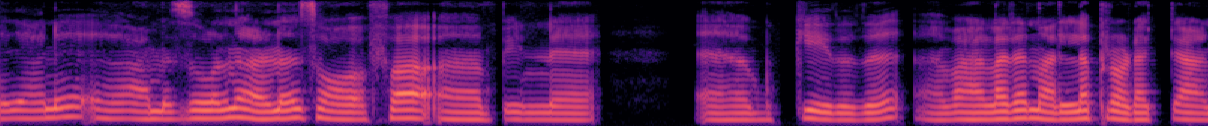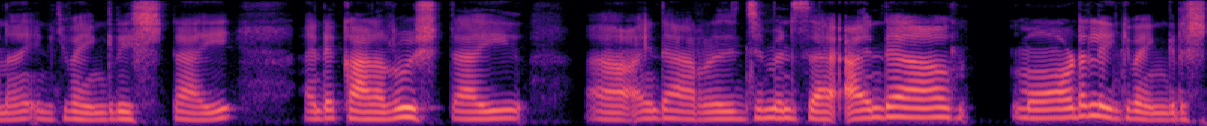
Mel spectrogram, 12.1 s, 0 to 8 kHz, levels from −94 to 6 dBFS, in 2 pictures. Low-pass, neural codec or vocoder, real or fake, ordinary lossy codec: none; none; real; none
